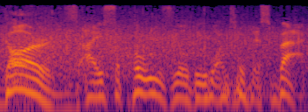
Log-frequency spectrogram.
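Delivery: loud showy call, then smug; grand magician. A narrator's reading. Magician calling the guards, grand. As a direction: hand it over with flair.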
